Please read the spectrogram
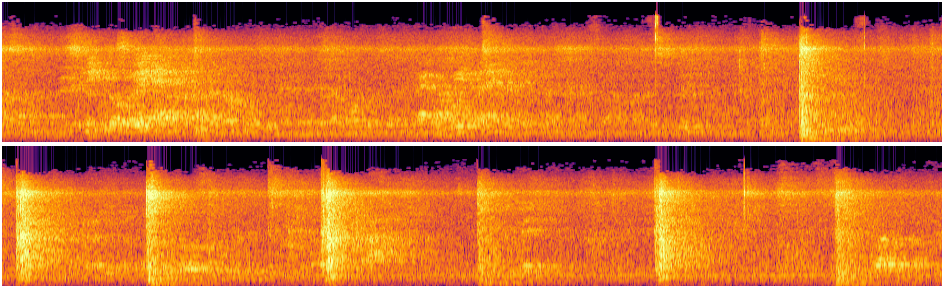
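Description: Feet landing on a wooden plyo box during repeated box jumps: a sharp thud with a short ring about every one and a half seconds, starting about six seconds in.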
